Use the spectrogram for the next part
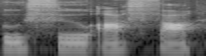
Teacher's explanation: the restriction of air happens between the teeth and the tongue.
